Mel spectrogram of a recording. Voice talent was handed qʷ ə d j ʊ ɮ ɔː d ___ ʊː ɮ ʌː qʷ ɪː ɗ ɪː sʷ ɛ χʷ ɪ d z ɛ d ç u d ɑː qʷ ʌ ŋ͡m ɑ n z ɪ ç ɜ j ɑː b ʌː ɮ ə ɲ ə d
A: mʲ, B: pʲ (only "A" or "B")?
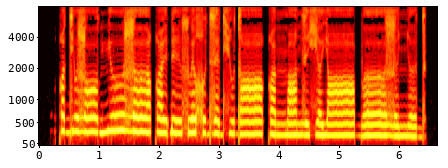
A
